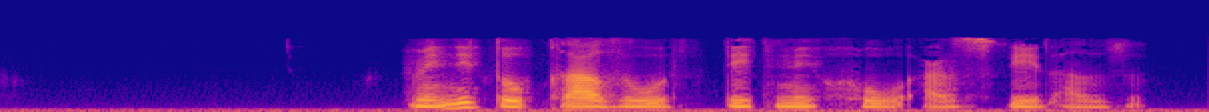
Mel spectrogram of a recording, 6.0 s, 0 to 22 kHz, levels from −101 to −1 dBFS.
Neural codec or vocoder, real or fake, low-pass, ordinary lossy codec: autoencoder, 22.05 kHz, a latent of 192 numbers a frame, VITS, trained on many speakers; fake; 5.4 kHz; AAC, 24 kbps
